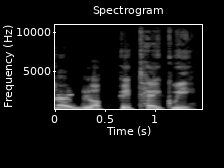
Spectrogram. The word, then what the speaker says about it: Lopetegui: Lopetegui.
